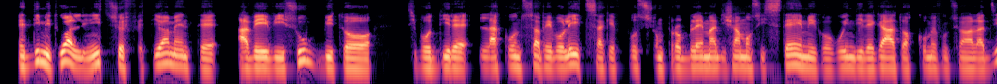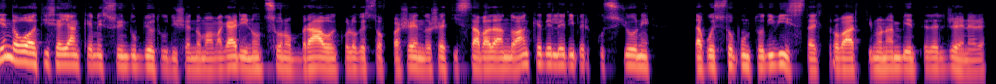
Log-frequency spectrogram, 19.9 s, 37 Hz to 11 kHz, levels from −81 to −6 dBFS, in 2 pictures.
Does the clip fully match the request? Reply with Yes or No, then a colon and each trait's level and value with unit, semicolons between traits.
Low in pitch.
Yes: low, 115 Hz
